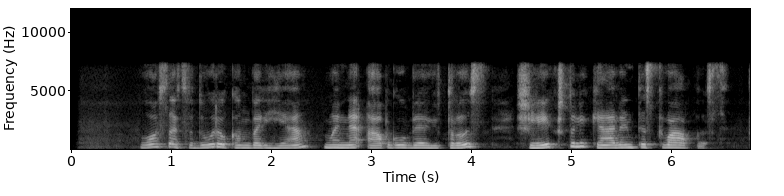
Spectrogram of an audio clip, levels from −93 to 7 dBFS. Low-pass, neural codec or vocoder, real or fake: 7.2 kHz; codec, 16 kHz, 2 kbps, FunCodec, trained on Chinese and English, 25 frames a second; fake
